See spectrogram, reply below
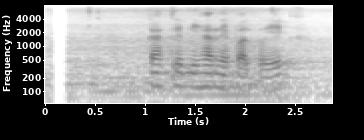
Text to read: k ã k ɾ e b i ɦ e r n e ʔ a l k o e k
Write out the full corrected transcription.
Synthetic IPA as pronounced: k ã k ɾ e b i ɦ a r n e p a l k o e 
